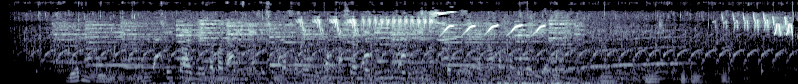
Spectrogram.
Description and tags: Binaural park sound simulation. The polyphonic sound was created from a set of monaural sounds.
